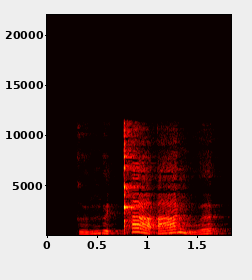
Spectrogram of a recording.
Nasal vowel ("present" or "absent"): absent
